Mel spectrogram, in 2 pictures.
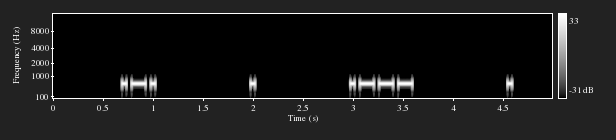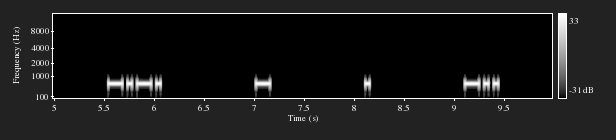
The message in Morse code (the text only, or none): REJECTED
